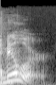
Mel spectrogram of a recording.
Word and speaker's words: Millar: what's funny is because Mark Millar it pronounces his name Miller see that's I always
